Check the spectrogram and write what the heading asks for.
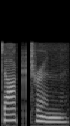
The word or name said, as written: doctrine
